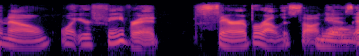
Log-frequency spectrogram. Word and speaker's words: Bareilles: Am I saying her name right? You are now. That's been a battle of years. But Bareilles was where I think you started. Barry Ellis. I mean, you were butchering it.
